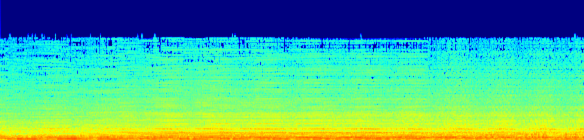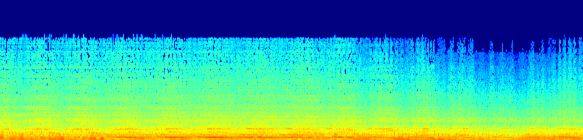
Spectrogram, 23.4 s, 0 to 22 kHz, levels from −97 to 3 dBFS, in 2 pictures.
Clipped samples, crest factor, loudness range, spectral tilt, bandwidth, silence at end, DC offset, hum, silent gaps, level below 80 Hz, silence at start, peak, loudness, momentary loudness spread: under 0.1%; 12 dB; 1 LU; -4.5 dB/octave; 16.5 kHz; 0 s; under 0.1%; none; none; -36 dBFS; 0 s; -8 dBFS; -19 LUFS; 2 LU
